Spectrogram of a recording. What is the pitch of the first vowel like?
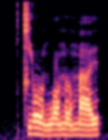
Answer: falling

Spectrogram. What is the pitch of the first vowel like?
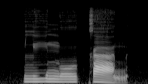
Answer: high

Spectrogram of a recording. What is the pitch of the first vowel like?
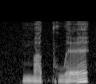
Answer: low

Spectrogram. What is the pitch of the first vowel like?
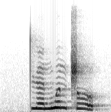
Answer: rising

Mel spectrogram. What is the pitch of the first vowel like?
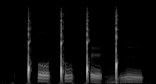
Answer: high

